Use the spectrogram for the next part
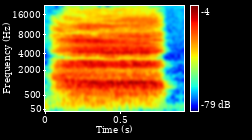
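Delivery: sharp imitated shocked intake of breath; mock gasp. Retelling the Spanish girl's shock, imitated gasp. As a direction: gasp as if scandalized. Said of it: "And then she says".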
